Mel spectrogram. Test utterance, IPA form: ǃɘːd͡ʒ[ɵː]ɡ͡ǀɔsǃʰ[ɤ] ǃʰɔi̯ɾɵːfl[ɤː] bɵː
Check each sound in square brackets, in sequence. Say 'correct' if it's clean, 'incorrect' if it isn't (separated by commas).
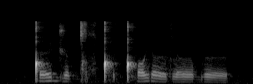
correct, correct, correct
